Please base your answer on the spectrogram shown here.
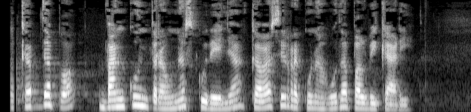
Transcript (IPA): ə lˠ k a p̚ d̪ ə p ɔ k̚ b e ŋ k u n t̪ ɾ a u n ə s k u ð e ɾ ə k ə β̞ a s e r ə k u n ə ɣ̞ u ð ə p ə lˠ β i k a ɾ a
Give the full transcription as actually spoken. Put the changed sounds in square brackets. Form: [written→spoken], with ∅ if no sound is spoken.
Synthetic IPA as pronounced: ə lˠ k a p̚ d̪ ə p ɔ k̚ b [e→a] ŋ k u n t̪ ɾ a u n ə s k u ð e [ɾ→ʎ] ə k ə β̞ a s e r ə k u n ə ɣ̞ u ð ə p ə lˠ β i k a ɾ [a→i]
